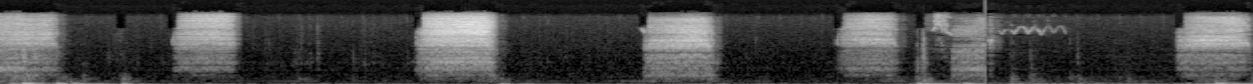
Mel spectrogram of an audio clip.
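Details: Barn Owlets two weeks old beg for food in a school garden nest, sending out broad, rasping screeches at irregular intervals, with thumps, scuffling and a brief squeaky note.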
